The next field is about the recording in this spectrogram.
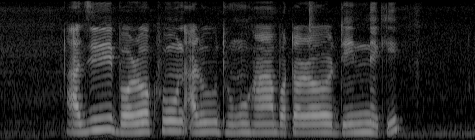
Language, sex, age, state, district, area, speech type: Assamese, female, 45-60, Assam, Lakhimpur, rural, read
